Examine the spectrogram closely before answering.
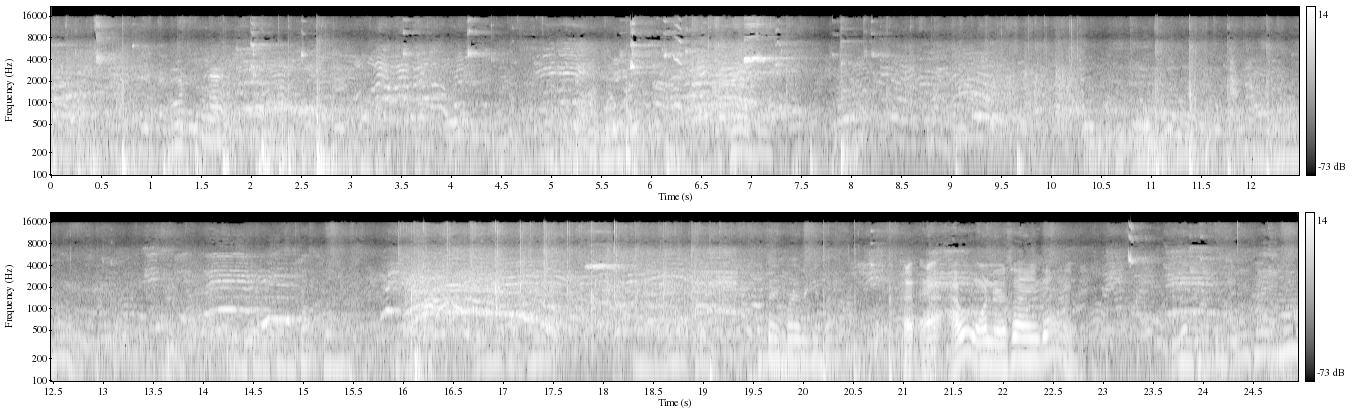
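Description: A crowd in a large echoing gym chatters and cheers.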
